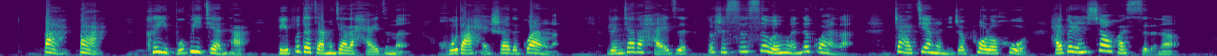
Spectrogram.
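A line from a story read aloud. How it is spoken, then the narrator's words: Laughing. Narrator (Chinese): 尤氏笑道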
